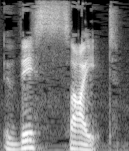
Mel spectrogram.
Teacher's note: clear this site and you'll notice that when you say it you hold the S slightly longer and you've effectively made it 1 s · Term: germination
